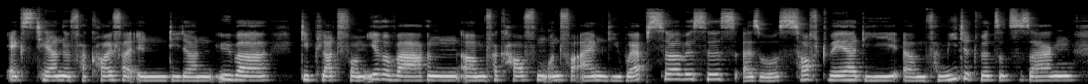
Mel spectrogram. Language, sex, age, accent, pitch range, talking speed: German, female, 20-39, German, 195-240 Hz, 125 wpm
